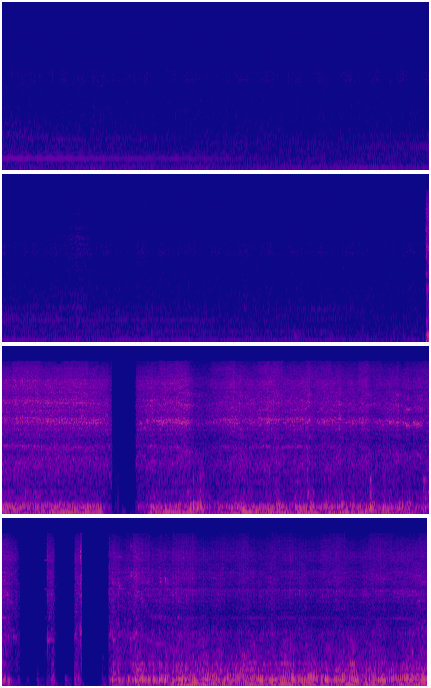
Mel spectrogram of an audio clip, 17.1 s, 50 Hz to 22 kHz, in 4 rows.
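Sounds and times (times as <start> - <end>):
cordless drill scrubbing rust off metal: 8.5 - 17.0.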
